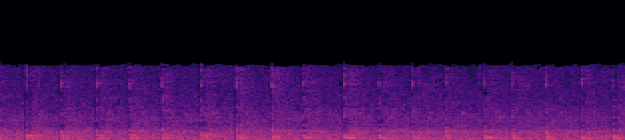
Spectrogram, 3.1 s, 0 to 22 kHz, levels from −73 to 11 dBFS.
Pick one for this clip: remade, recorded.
recorded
